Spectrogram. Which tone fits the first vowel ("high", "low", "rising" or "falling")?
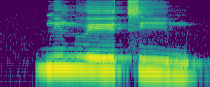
high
